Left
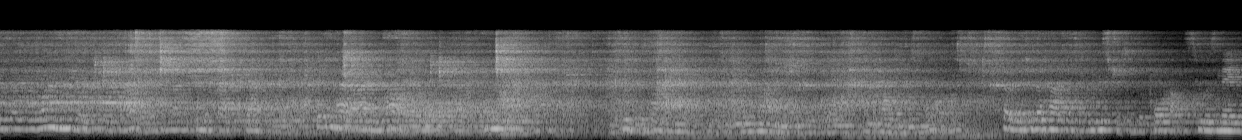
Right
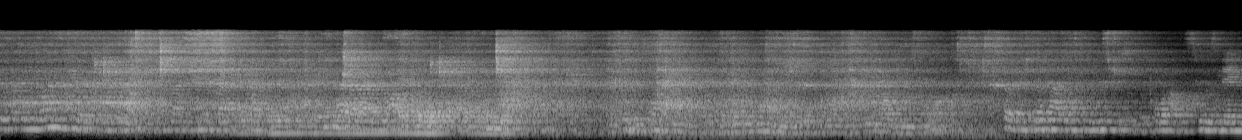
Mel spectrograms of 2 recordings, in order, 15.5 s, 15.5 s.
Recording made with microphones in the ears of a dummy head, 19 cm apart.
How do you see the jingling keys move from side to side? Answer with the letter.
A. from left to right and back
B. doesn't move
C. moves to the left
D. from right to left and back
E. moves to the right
C.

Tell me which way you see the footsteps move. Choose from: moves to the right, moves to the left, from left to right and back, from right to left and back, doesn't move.
from left to right and back.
